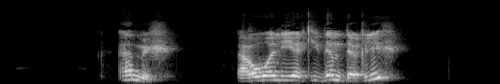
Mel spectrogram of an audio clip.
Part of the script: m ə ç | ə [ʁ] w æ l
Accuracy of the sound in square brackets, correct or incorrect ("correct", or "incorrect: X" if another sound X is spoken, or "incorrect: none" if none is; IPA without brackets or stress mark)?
correct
